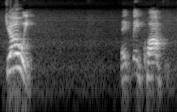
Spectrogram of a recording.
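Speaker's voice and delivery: high, loud put-on American call; American accent. Shown as a demonstration. Demanding coffee from Joey again, in a loud put-on American accent. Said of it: "That's my American accent".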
